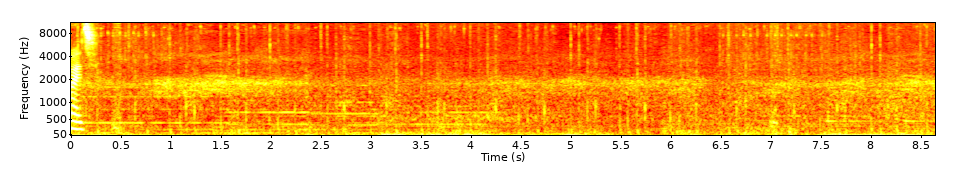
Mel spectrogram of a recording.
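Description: A horse gallops over grass with steady hoofbeats.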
